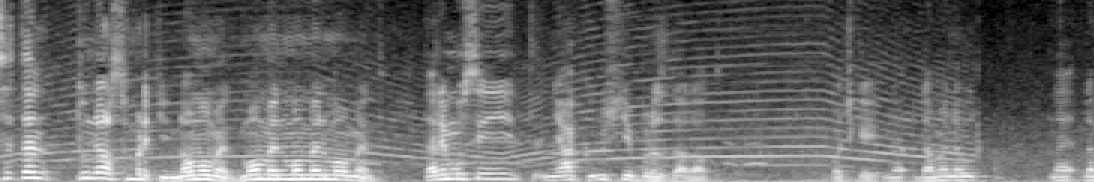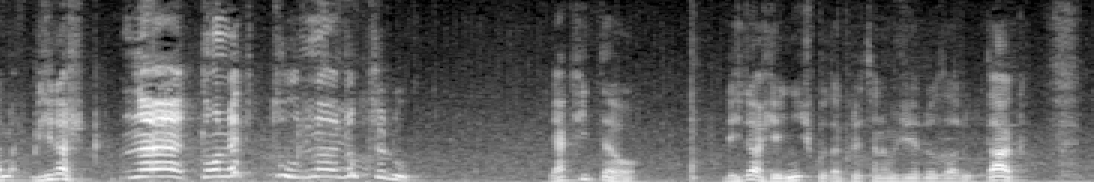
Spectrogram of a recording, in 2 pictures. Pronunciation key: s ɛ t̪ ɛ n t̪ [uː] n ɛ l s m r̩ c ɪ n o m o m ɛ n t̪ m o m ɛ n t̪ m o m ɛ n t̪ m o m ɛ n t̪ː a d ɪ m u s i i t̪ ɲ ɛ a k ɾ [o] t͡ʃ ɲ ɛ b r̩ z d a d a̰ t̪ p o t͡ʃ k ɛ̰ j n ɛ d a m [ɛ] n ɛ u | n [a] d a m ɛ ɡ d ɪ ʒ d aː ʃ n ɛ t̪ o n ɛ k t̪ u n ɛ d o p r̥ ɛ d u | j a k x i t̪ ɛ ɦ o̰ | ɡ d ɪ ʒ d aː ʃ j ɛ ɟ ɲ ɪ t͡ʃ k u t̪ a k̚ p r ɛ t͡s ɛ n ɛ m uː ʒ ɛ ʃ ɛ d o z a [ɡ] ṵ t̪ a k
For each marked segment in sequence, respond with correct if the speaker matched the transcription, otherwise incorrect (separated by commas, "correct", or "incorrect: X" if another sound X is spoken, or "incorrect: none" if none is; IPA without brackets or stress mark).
incorrect: u, incorrect: u, correct, incorrect: ɛ, incorrect: d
